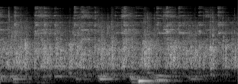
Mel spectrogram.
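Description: Audience applauding: a dense, steady patter of many hands clapping.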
